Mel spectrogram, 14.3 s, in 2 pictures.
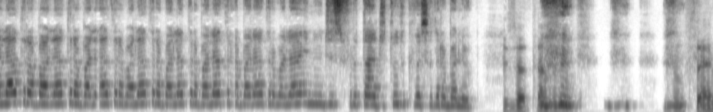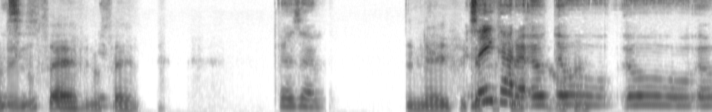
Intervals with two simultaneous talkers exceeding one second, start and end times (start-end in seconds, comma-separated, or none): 11.8-13.0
